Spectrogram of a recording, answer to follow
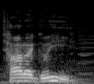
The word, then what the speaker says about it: Taragui: natives have released a country taragui rhymes with paragui if I had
